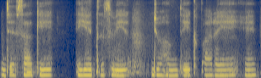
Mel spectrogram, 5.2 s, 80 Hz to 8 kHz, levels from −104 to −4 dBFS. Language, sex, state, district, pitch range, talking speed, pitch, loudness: Hindi, female, Madhya Pradesh, Bhopal, 200-210 Hz, 115 wpm, 205 Hz, -22 LUFS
